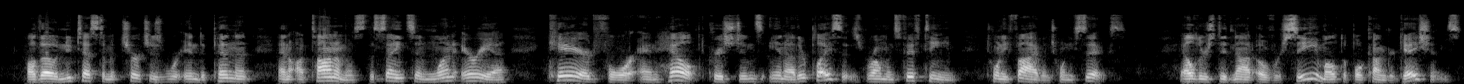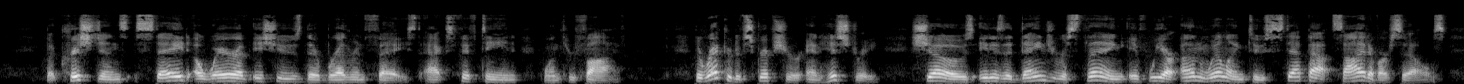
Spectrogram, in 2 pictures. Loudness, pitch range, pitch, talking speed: -17 LUFS, 115-165 Hz, 135 Hz, 135 wpm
